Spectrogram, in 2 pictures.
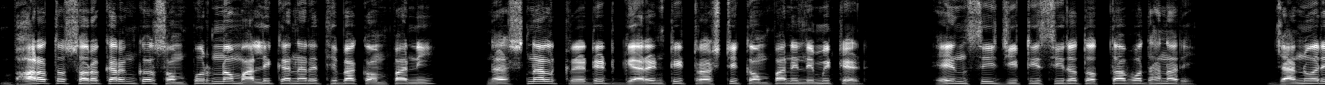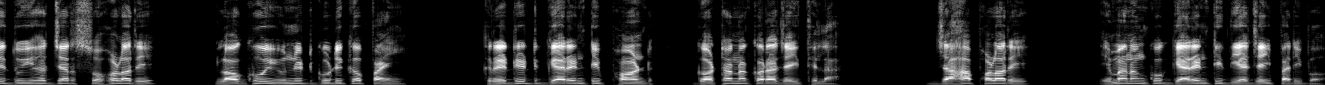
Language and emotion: Odia, neutral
